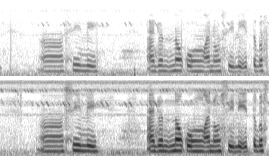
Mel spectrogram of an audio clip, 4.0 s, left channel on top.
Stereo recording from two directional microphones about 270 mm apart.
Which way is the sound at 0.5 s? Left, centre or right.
Centre.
